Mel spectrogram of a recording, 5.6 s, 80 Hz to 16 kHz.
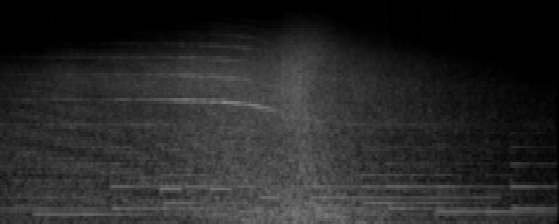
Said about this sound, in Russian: Несмотря на мои страхи, на паспортном контроле меня не задержали, и я на самолете Boeing 737 компании Трансайра, о которой до этого никогда не слышал, вылетел в Москву.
